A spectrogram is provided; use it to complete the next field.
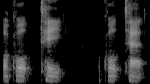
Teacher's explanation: So in hiragana, that's gonna be, this is o, this is ko, and then to get this double T, basically what you do is you write a half-size tsu, and that half-size tsu is called sukuon. And it's basically like a beat of silence, and then you place extra emphasis on the T, the next consonant. So in this hiragana te, the T is the consonant, and so you put extra emphasis on it.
